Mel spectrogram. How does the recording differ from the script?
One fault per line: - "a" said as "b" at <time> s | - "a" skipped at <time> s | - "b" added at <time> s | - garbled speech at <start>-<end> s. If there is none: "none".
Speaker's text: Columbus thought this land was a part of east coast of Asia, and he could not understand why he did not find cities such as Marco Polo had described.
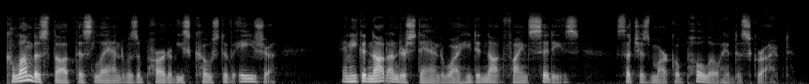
none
